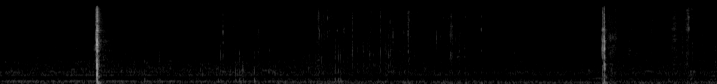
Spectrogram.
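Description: Twigs snap sharply.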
